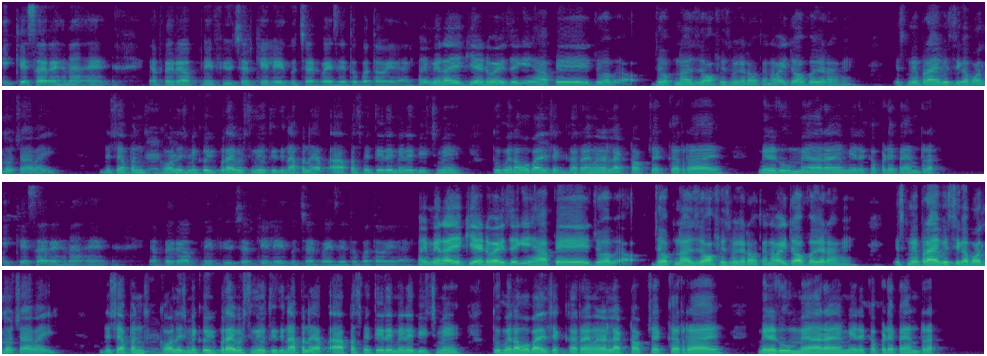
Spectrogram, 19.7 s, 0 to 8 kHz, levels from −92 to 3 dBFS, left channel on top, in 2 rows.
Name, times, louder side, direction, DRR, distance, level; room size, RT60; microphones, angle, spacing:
voice 1, 0.0-4.1 9.3-9.6 11.3-11.8 15.2-15.6, left 5 dB, 80° left, 0.7 m, -42 dB
voice 2, 4.2-8.5 8.9-10.4 10.8-14.4 14.7-17.0 17.4-19.1, right 5 dB, 90° right, 0.4 m, -33 dB
5.1 x 5.0 x 5.5 m
head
